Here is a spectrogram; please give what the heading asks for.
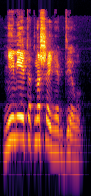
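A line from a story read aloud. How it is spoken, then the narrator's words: Barking. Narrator (Russian): рявкнул он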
